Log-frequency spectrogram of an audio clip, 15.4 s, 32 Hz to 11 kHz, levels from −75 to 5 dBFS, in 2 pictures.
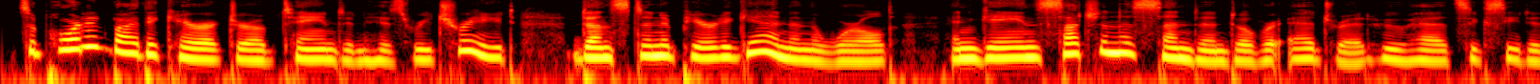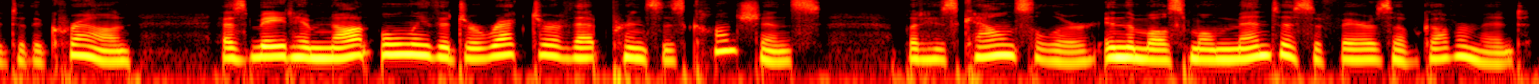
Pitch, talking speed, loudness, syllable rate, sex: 200 Hz, 185 wpm, -18 LUFS, 5.8 syllables/s, female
